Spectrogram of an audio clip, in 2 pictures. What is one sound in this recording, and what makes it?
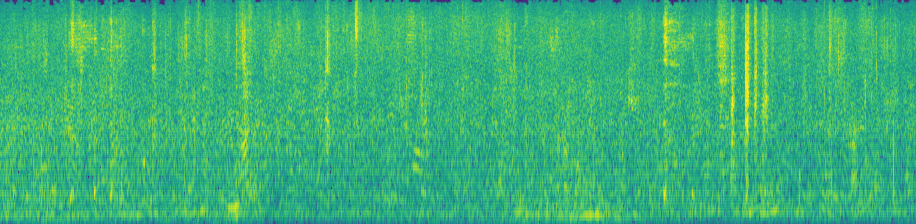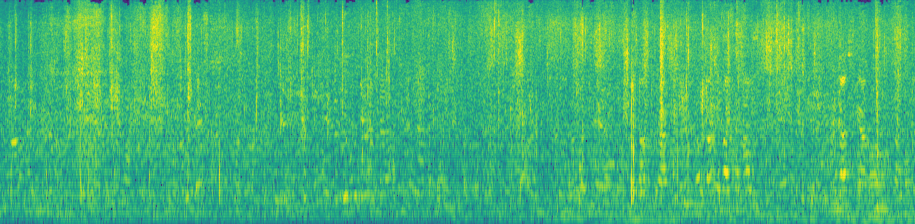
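Footsteps march across paving outdoors.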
